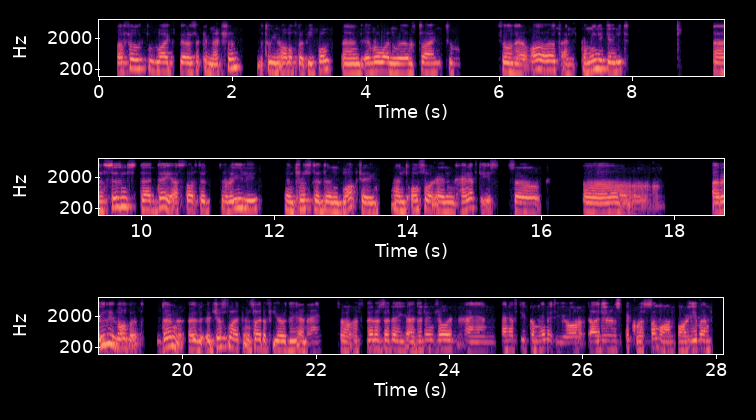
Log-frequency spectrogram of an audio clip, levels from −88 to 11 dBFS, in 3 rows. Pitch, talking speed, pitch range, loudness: 165 Hz, 150 wpm, 150-175 Hz, -18 LUFS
